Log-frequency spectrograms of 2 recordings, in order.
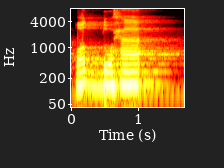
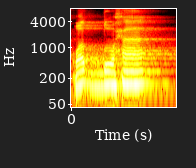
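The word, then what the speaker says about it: والضحى: Kita menghabiskannya bukan dengan menutup pita suara. Wadduha, tidak, bukan ditahan tapi dihabiskan. Wadduha, ya. Wadduha, ya. Bukan wadduha.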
